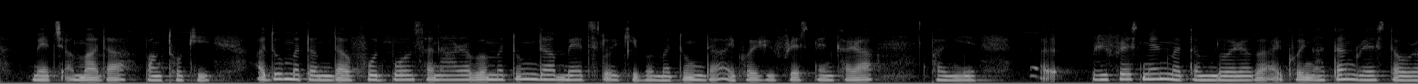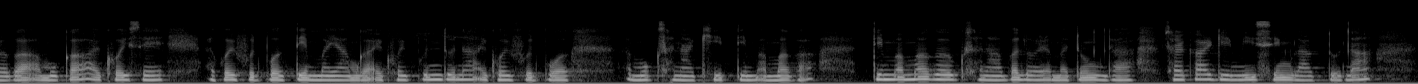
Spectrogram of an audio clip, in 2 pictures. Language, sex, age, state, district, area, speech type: Manipuri, female, 18-30, Manipur, Bishnupur, rural, spontaneous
